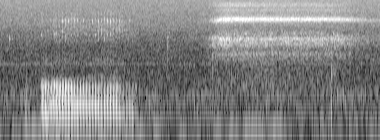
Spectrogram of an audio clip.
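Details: Bulldog snoring: a single loud, rough, rattling snore on inhalation, then a quieter whistling breath; the snore is loud enough to wake the dog himself.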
